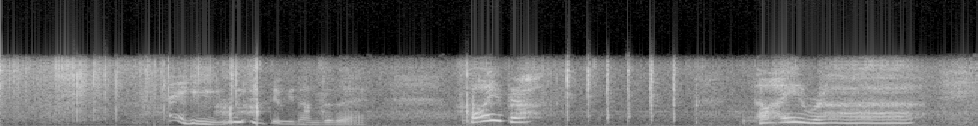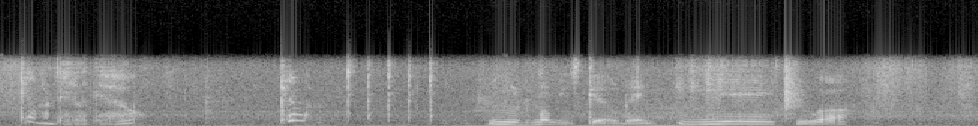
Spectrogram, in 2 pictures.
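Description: A man talks softly and coaxingly close by.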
